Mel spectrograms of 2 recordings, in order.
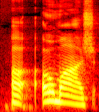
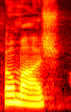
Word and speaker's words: homage: Homage. Omage. – Homage. – You don't pronounce the H. It's homage. Omage.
